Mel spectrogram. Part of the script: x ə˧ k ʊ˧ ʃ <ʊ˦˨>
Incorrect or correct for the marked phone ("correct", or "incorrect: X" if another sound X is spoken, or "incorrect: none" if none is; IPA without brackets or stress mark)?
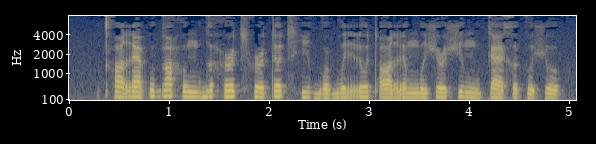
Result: correct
